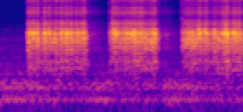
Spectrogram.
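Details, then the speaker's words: Points-type (platina) PS fish-shocker vibrator inverter: harsh high buzzing in half-second bursts with short gaps; points glowing very hot, contacts burnt and pitted from the heat, identified as the cause. "Jadi ini deh guys penyebabnya. Platina kita mengalami gosongan atau berlubang deh, karena dampak dari panasnya platina ini jadinya berlubang."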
